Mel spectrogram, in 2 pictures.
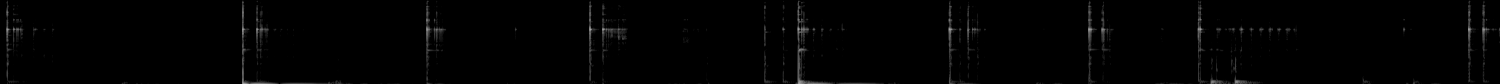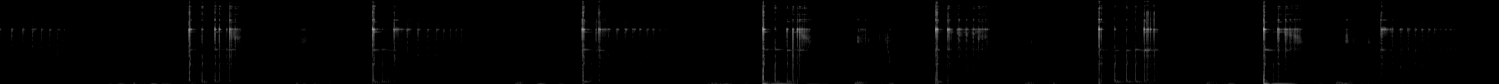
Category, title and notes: Sound effects > Objects / House appliances
OBJMisc-Blue Snowball Microphone, MCU Bottle Cap, Drop Nicholas Judy TDC
A bottle cap dropping.
bottle, Blue-Snowball, cap, drop, foley, bottle-cap, Blue-brand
